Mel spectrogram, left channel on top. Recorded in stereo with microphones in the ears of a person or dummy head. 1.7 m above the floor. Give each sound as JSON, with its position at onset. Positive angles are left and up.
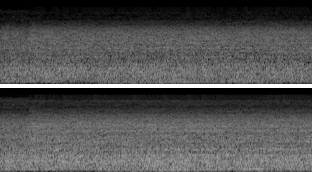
{"t": 0.0, "sound": "running water", "side_deg": 5, "distance_m": 1.3}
